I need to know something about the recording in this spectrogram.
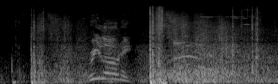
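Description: Gunshots crack in a video game battle.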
